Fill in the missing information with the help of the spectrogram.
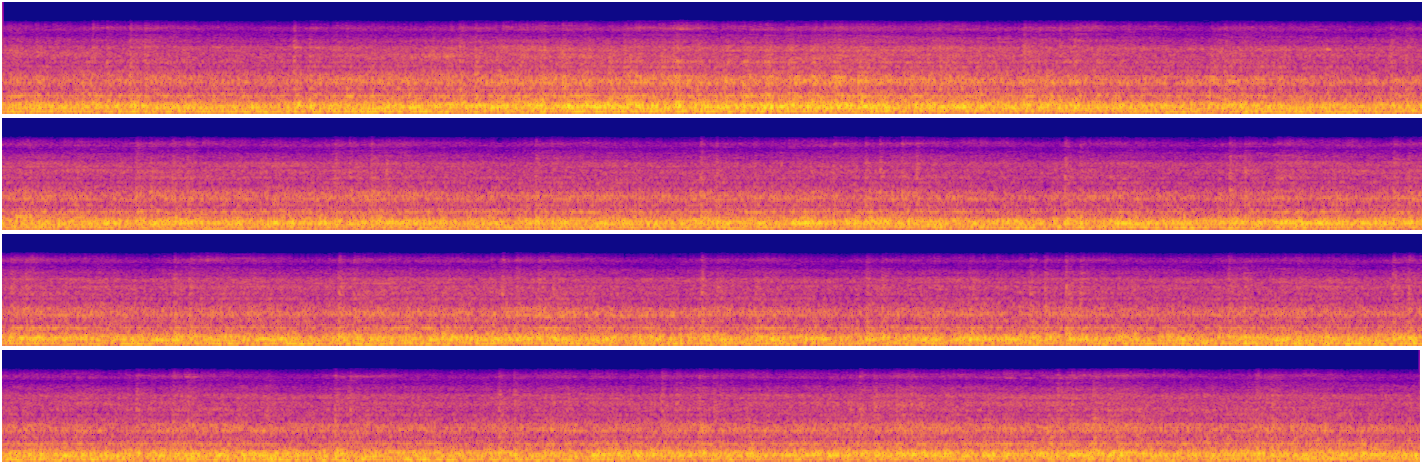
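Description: Freight train cars rolling past at speed: a steady, unbroken rumble of steel wheels on the rails, heaviest in the low end. It is heard through a trail camera's built-in microphone.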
